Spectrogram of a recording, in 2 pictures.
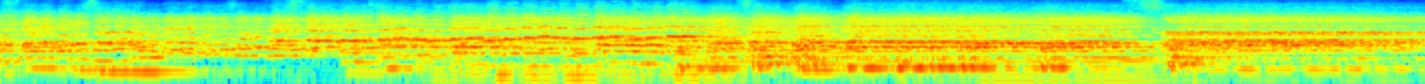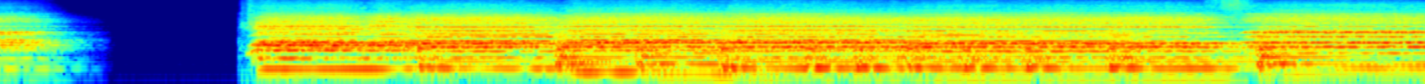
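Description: Choral music with orchestral accompaniment, sustained voices singing over strings. About halfway through it fades out into a couple of seconds of silence, then the choir and orchestra start again.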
